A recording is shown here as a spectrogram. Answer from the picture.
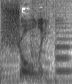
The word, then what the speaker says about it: Sholey: Rhymes with Holy. His last name, Sholey.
